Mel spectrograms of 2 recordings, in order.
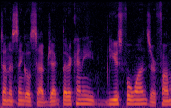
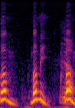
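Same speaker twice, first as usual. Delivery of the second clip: cartoon character voice, higher; 9 semitones higher, 11 dB louder than usual. Retelling a story to listeners, doing a Stewie impression. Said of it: "You're a little too accurate at that".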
